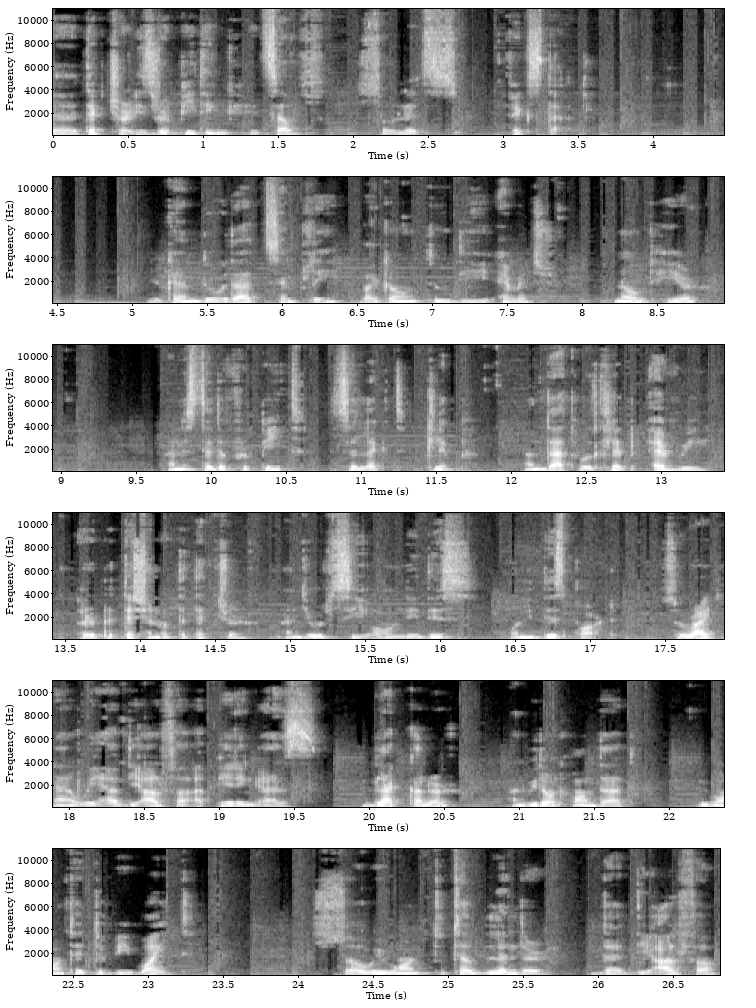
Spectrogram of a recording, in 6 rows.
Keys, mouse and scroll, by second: 3.4 Tab, 5.2 click, 6.1 scroll up 1, 6.5 middle click, 7.2 click, 8.0 scroll up 1, 8.6 middle click, 10.4 click, 11.9 scroll down 1, 12.1 middle click, 17.8 scroll down 1, 18.2 shift+middle click, 23.7-24.0 scroll up 1, 24.0 middle click.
